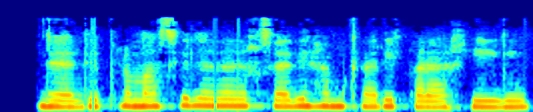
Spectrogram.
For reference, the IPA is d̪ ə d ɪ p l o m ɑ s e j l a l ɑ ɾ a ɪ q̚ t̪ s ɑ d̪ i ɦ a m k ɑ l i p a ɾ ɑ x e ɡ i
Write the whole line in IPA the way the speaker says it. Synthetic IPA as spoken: d̪ ə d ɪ p l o m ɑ s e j l a l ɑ ɾ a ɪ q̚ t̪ s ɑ d̪ i ɦ a m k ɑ ɾ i p a ɾ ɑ x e ɡ i

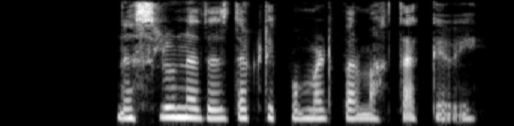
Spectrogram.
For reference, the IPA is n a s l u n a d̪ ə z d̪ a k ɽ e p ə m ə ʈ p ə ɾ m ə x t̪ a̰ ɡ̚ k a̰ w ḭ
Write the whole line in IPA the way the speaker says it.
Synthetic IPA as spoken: n a s l u n a d̪ ə z d̪ a k ɽ e p ə m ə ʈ p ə ɾ m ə x t̪ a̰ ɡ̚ k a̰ w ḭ

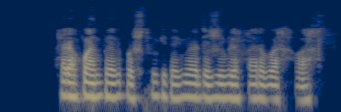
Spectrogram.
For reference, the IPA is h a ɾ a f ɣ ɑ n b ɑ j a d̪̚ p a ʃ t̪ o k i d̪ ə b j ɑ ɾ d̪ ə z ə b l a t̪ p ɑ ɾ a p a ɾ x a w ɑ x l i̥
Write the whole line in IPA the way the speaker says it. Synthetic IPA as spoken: h a ɾ a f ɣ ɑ n b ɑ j a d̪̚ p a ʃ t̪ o k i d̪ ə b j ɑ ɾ d̪ ə ʒ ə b l a p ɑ ɾ a b a ɾ x a w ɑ x l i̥

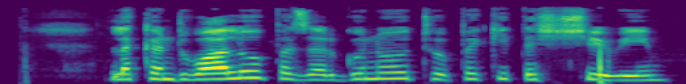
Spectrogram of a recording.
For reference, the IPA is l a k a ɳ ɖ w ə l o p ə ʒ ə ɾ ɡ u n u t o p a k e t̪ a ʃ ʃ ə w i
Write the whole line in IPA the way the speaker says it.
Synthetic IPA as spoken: l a k a ɳ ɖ w ɑ l o p ə z ə ɾ ɡ u n o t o p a k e t̪ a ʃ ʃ ə w i

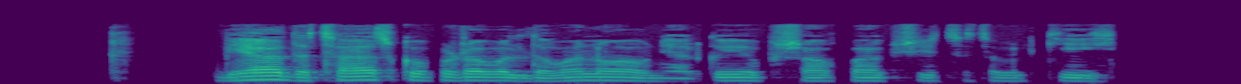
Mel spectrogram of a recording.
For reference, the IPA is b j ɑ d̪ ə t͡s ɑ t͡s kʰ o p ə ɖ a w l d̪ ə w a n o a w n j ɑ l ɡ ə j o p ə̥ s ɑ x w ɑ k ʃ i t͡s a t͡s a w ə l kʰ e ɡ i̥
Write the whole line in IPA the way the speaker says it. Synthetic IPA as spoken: b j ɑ d̪ ə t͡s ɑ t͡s k o p ə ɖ a w l d̪ ə w a n o a w n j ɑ l ɡ ə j o p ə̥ ʃ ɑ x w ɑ k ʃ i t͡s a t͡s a w ə l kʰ e ɡ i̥

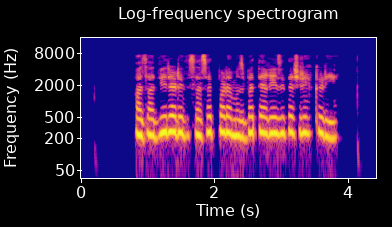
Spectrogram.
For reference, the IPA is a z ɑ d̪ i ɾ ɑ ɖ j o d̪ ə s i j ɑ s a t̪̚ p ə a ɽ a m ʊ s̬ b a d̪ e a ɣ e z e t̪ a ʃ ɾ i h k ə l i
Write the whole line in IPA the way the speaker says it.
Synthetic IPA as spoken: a z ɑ d̪ i ɾ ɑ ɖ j o d̪ ə s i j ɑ s a t̪̚ p ə a ɽ a m ʊ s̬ b a t̪ e a ɣ e z e t̪ a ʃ ɾ i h k ə ɽ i

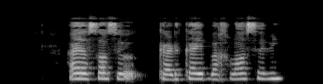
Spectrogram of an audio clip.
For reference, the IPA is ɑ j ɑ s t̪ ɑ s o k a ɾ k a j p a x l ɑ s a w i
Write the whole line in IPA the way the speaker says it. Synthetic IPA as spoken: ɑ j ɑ s t̪ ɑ s o k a ɽ k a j b a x l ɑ s a w i

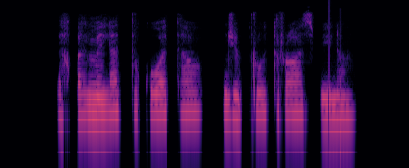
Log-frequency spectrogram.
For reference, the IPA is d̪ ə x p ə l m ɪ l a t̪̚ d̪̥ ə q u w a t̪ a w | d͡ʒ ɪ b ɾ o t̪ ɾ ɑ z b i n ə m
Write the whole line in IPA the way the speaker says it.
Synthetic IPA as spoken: d̪ ə x p ə l m ɪ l a t̪̚ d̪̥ ə q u w a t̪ a w | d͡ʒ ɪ b ɾ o t̪ ɾ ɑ z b i n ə m

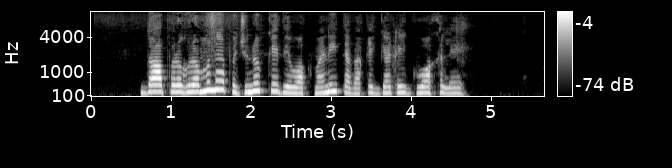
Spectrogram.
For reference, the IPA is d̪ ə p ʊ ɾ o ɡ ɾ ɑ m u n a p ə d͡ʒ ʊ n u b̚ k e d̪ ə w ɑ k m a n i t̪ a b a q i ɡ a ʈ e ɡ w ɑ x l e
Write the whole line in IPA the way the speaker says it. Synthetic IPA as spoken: d̪ ɑ p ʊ ɾ o ɡ ɾ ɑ m u n a p ə d͡ʒ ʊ n u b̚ k e d̪ ə w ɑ k m a n i t̪ a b a q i ɡ a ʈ e ɡ w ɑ x l e

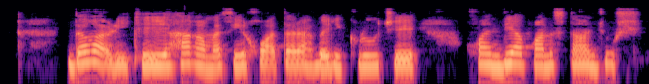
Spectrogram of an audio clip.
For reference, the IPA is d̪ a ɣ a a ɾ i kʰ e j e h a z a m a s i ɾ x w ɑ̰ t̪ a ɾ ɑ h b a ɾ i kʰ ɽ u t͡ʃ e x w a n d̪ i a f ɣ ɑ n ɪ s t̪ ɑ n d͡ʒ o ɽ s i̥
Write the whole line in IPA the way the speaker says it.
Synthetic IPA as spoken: d̪ a ɣ a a ɽ i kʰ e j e h a ɣ a m a s i ɾ x w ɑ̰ t̪ a ɾ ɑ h b a ɾ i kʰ ɽ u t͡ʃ e x w a n d̪ i a f ɣ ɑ n ɪ s t̪ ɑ n d͡ʒ o ɽ ʃ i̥

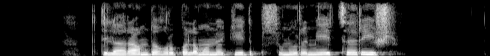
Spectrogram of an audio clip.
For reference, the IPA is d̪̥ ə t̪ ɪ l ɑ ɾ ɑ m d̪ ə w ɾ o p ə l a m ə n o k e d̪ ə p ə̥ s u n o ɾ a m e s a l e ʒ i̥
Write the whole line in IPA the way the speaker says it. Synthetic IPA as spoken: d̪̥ ə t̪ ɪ l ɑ ɾ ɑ m d̪ ə ɣ ɾ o p ə l a m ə n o k e d̪ ə p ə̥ s u n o ɾ a m e t͡s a ɾ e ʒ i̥

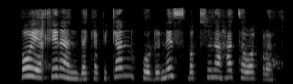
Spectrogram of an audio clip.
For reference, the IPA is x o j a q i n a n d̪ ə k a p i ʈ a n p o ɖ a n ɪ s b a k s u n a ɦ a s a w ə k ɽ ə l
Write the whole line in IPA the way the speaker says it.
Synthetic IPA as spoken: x o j a q i n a n d̪ ə k a p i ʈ a n k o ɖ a n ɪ s b a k s u n a ɦ a t͡s a w ə k ɽ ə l

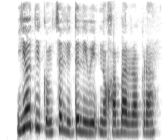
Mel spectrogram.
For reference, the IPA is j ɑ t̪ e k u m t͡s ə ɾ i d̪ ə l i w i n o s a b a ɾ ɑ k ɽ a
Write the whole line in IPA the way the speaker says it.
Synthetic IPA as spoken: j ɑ d̪ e k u m t͡s ə l i d̪ ə l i w i n o x a b a ɾː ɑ k ɽ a

